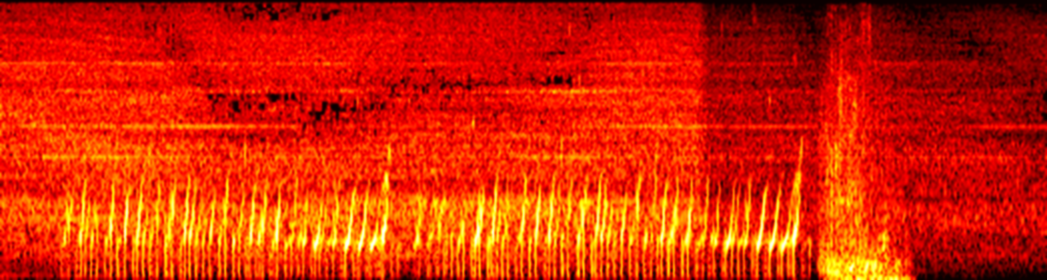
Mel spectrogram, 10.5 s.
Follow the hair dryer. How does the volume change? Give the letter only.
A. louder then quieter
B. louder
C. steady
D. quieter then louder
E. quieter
E.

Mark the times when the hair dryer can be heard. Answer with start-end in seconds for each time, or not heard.
0.0-10.4.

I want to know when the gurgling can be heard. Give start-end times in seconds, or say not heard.
0.6-9.1.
